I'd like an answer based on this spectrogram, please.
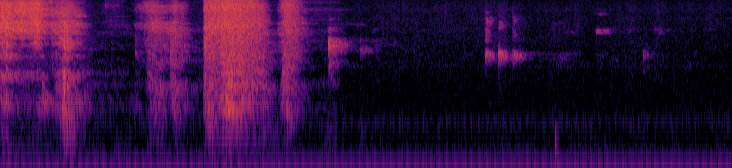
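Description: Several hissing, rustling noise bursts in the first three seconds, then a quiet background with a steady low hum and a few faint high squeaks near the middle.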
